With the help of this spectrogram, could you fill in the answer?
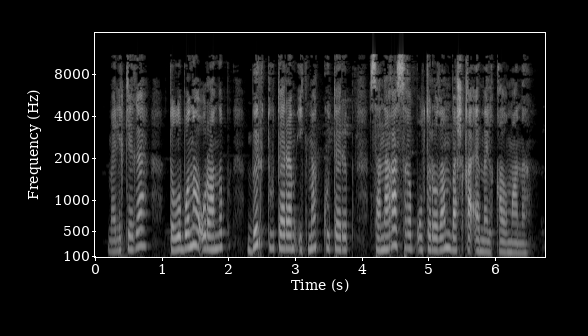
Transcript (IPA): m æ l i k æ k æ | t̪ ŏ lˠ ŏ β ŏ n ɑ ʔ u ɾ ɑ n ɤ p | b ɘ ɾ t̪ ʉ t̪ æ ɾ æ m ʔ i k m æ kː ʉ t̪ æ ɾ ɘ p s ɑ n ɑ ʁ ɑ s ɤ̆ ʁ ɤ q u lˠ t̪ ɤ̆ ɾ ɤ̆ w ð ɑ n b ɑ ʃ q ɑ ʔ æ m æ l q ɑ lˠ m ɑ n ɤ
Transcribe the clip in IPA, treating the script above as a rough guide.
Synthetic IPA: m æ l i k æ ɡ æ | t̪ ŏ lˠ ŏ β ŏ n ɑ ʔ u ɾ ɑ n ɤ p | b ɘ ɾ t̪ ʉ t̪ æ ɾ æ m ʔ i k m æ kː ʉ t̪ æ ɾ ɘ p s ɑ n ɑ ʁ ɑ s ɤ̆ ʁ ɤ p u lˠ t̪ ɤ̆ ɾ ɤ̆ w ð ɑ n b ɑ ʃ q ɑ ʔ æ m æ l q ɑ lˠ m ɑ n ɤ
